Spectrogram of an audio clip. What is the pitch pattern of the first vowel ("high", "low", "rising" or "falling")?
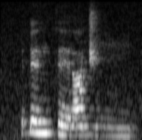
high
